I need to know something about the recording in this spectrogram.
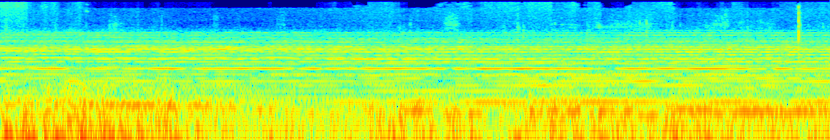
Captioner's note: wind howling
